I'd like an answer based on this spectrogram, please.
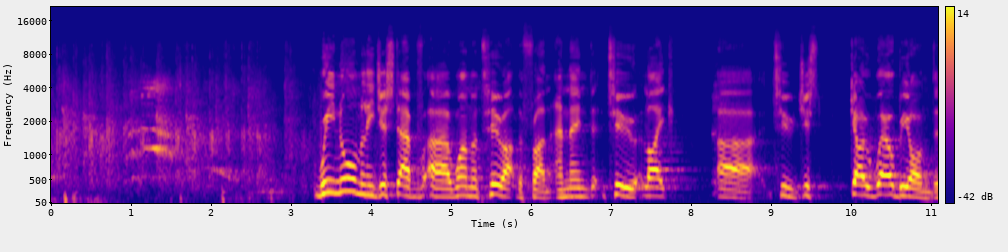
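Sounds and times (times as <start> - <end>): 
audience applause: 0.0 - 3.3
speech: 3.3 - 11.0.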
